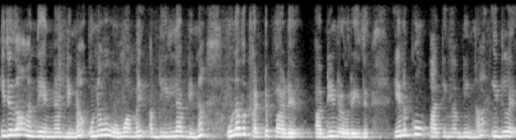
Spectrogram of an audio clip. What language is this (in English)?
Tamil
